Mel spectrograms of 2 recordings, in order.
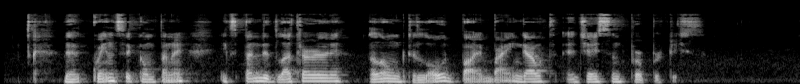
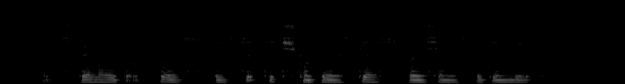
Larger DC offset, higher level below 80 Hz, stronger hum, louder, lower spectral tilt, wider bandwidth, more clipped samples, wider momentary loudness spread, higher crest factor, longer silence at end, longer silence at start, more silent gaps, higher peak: neither; first, -50 dBFS vs under -90 dBFS; neither; first, -17 LUFS vs -56 LUFS; about the same, -4.5 dB/octave vs -5 dB/octave; first, 11.5 kHz vs 7.4 kHz; neither; first, 12 LU vs 9 LU; about the same, 18 dB vs 18 dB; first, 1 s vs 0.6 s; second, 0.25 s vs 0.4 s; second, none vs 1.48-1.57 s, 2.10-2.14 s, 4.00-4.08 s; first, 0 dBFS vs -38 dBFS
